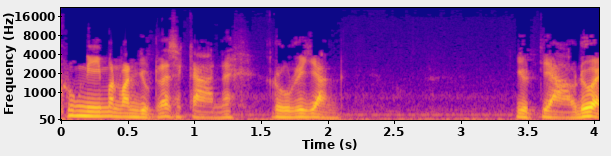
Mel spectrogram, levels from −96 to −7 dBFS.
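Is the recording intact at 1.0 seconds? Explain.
Yes, the audio is intact at 1.0 seconds, with no audible fault at that point.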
